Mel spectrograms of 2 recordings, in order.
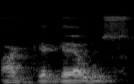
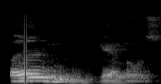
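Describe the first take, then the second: First: Both gammas are said as hard g sounds. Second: The first vowel is nasal, with one g sound. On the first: The speaker calls it wrong. "não é aguegelos" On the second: The speaker calls it right. "a pronúncia dessa palavra é ângelos"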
